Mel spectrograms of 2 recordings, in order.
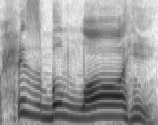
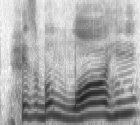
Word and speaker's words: Hizbullahi: That signifies to us that the word Allah in this formation must be pronounced with a round sound. So Hizbullahi is the correct pronunciation as opposed to Hizbullahi. Hizbullahi, Allah with a round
